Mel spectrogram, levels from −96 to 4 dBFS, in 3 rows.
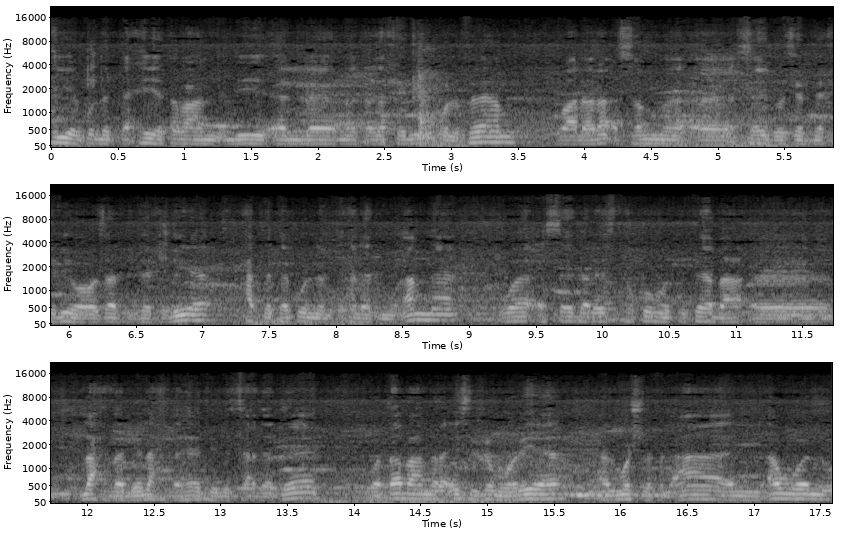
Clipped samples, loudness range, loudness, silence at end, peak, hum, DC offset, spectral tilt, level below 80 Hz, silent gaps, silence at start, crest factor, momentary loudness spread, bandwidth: under 0.1%; 4 LU; -32 LUFS; 0 s; -14 dBFS; none; under 0.1%; -6 dB/octave; -52 dBFS; none; 0 s; 16 dB; 7 LU; 16.5 kHz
